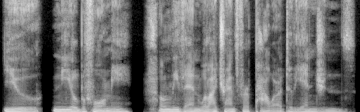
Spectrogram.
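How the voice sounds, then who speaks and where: Imperious spaceship AI, commanding, dramatic game voice, extremely deep, dark tone. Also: male voice, unhurried, slightly rough, no echo, studio quality, heavily acted. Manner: pompous, commanding. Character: imperious ship computer character, commanding and menacing. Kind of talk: dramatic sci-fi voice pack acting.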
